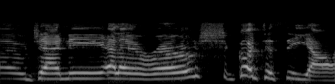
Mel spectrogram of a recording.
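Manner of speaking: British accent with British English vowels. Greeting the interviewers while playing a role online: British accent. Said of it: "Rob, you sound British".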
